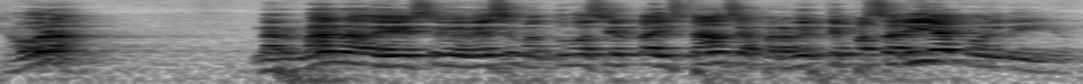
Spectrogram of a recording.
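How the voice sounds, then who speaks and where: A man's voice: high voice, expressive, brisk, a bit bright, very echoey, recorded from a distance, a little hiss or hum, low-quality recording. A male pastor preaching a sermon in a conversational way, often asking the congregation to respond. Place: church hall.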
